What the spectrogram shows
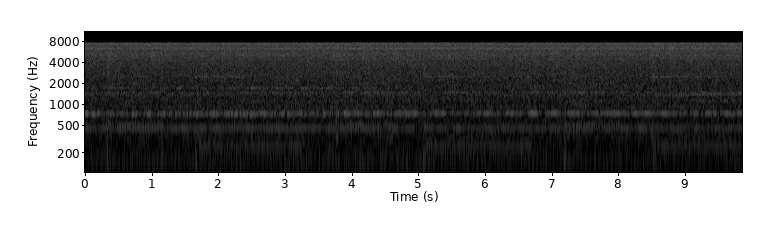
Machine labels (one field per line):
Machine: slide rail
